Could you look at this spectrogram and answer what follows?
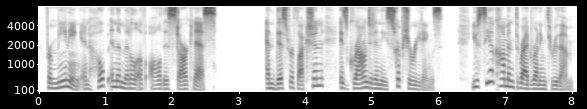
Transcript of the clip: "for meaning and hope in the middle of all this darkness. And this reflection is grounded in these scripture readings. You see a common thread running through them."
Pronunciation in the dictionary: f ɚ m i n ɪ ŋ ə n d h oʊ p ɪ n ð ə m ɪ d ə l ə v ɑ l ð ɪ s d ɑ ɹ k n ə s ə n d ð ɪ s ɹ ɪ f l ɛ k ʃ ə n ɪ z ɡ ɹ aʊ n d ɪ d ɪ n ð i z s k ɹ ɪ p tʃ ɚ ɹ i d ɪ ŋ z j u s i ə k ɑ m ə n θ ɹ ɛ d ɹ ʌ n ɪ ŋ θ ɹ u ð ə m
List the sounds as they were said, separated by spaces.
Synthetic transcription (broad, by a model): f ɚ m i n ɪ ŋ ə n h oʊ p ɪ n ð ə m ɪ d l ə v ɑ l ð ɪ s d ɑ ɹ k n ə s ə n ð ɪ s ɹ ɪ f l ɛ k ʃ ə n ɪ z ɡ ɹ aʊ n d ɪ d ɪ n ð i z s k ɹ ɪ p tʃ ɚ ɹ i d ɪ ŋ z j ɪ s i ə k ɑ m ə n θ ɹ ɛ d ɹ ʌ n ɪ ŋ θ ɹ u ð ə m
